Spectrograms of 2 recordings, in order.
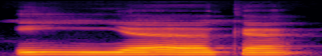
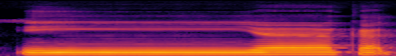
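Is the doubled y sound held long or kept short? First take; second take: kept short; held long. First: The doubled y is short with slight stress. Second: The doubled y is held long and drawn out. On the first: The speaker calls it right. "Hanya sedikit ada tekanan aja di sini, istilahnya ada nabar di sini" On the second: The speaker calls it wrong. "Jadi tidak iyyaka, tidak gitu"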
